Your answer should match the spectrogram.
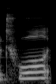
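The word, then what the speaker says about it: TUL: So Tool is spelled T-U-L, and they make a line of notebooks and now planners too, I believe.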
